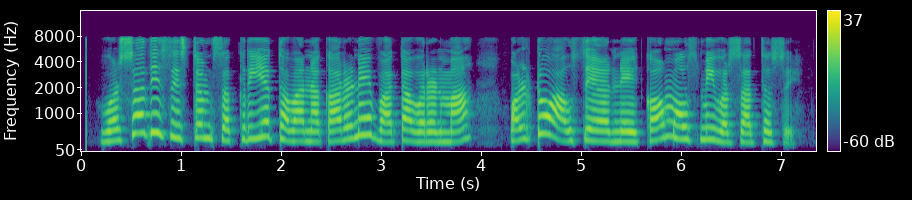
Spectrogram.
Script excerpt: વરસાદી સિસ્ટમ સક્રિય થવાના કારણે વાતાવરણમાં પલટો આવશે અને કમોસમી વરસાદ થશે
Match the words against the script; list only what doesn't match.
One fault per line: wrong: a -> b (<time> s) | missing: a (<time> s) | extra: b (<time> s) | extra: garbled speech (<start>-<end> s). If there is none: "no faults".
no faults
